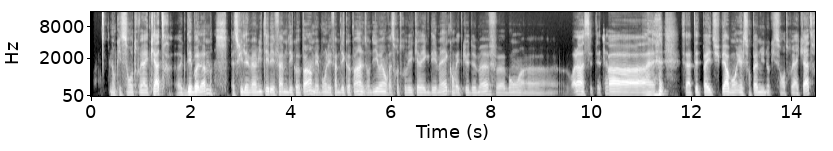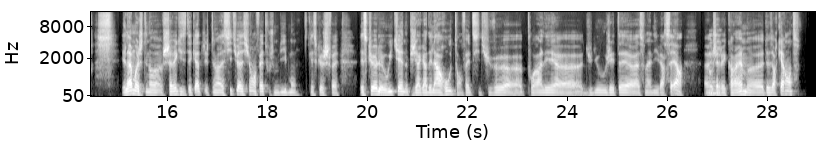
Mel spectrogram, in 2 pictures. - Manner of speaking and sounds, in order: drawn out: "pas"; chuckle; stressed: "route"
- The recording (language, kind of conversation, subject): French, podcast, Comment dire non à un ami sans le blesser ?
